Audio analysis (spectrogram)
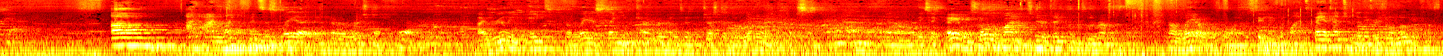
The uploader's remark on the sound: This special episode features a live recording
